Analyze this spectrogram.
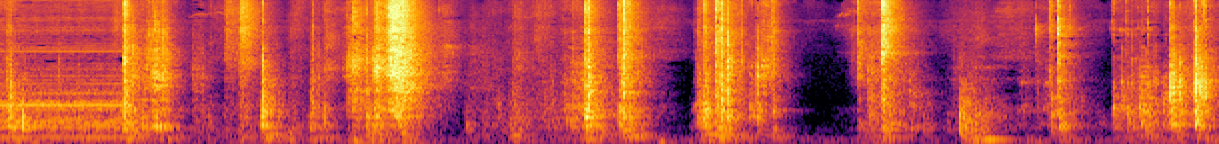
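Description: A steady hum cuts off about a second in, followed by a string of irregular plastic-and-metal clicks and knocks as the bobbin cover and bobbin-case area of a CNY portable embroidery machine are handled by hand.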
